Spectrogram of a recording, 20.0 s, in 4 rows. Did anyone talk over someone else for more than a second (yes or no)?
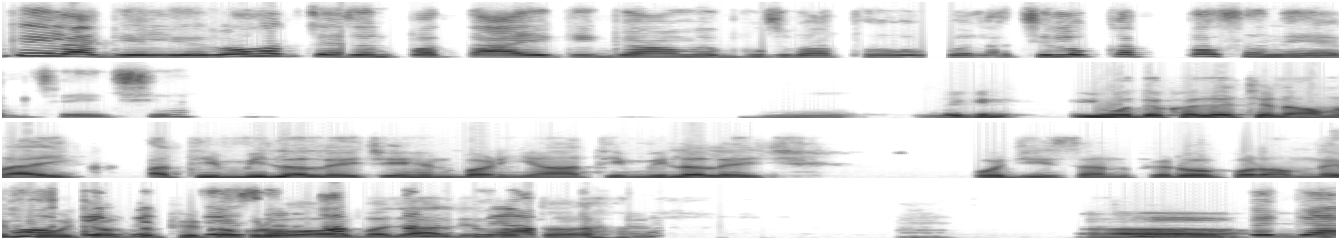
yes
